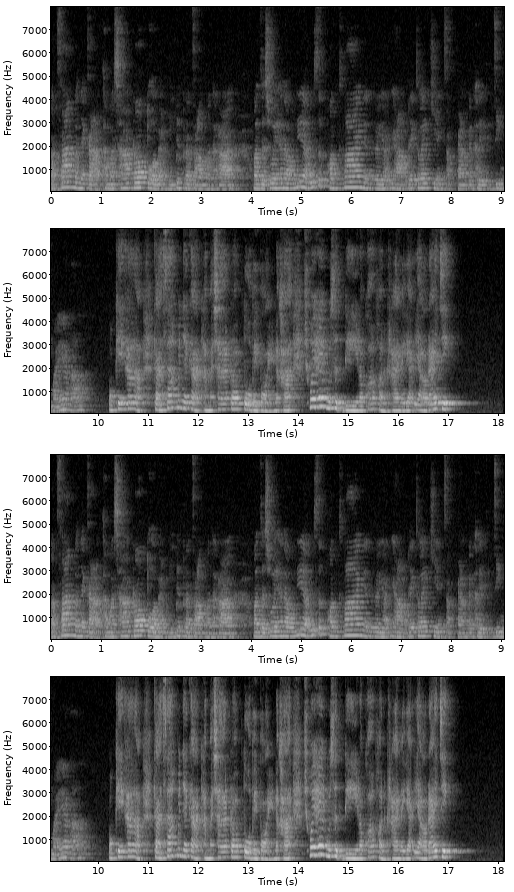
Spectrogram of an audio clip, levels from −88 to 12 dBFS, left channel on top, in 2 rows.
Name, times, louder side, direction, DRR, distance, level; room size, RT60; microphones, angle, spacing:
voice 1, 0.0-9.7, right 1 dB, 10° right, -4 dB, 1.7 m, -28 dB
voice 2, 10.2-17.0, right 2 dB, 25° right, 6 dB, 0.6 m, -20 dB
6.0 x 5.5 x 3.7 m, 0.89 s
head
